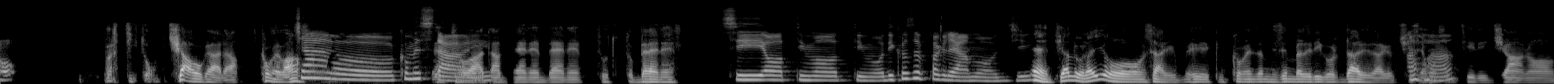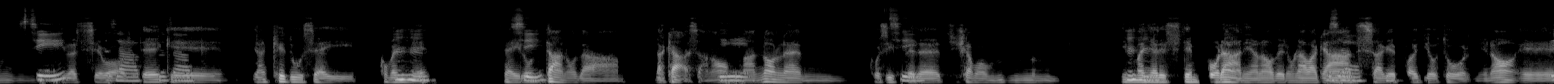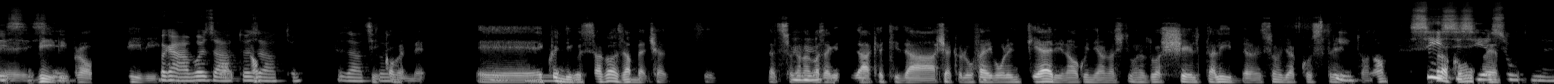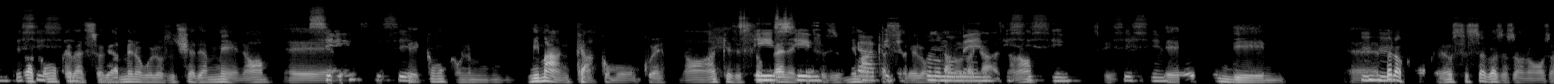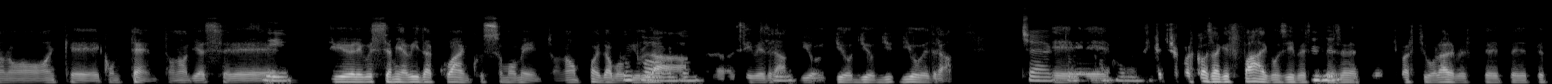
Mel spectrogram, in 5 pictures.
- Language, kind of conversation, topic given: Italian, unstructured, Che cosa ti rende felice quando sei lontano da casa?
- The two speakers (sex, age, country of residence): female, 30-34, Italy; male, 60-64, United States
- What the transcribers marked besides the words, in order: distorted speech; tapping; "torni" said as "otorni"; "cioè" said as "ceh"; other noise; "cioè" said as "ceh"; drawn out: "Ehm"; unintelligible speech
